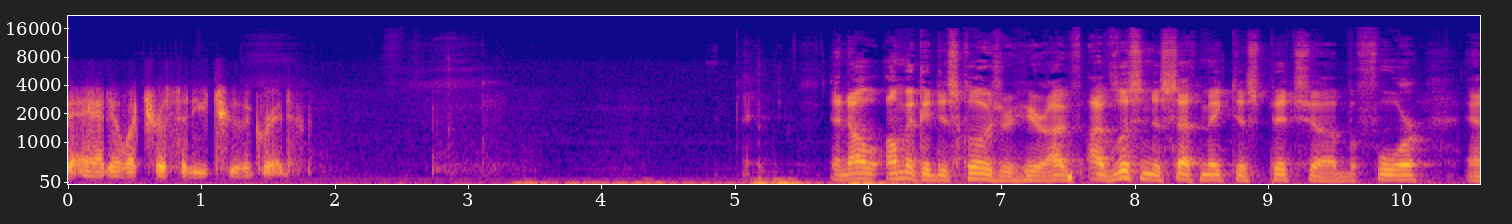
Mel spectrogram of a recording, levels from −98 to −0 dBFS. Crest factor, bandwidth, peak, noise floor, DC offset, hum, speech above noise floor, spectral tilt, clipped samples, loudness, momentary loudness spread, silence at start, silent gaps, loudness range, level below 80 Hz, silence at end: 20 dB; 16.5 kHz; -4 dBFS; -57 dBFS; under 0.1%; none; 34 dB; -5 dB/octave; under 0.1%; -23 LUFS; 10 LU; 0 s; none; 8 LU; -42 dBFS; 0 s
